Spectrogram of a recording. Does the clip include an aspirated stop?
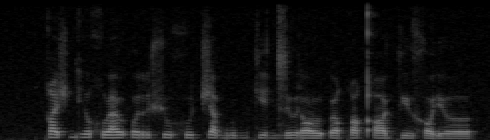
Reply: no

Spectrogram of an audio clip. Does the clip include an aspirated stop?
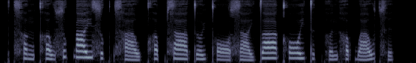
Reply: yes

